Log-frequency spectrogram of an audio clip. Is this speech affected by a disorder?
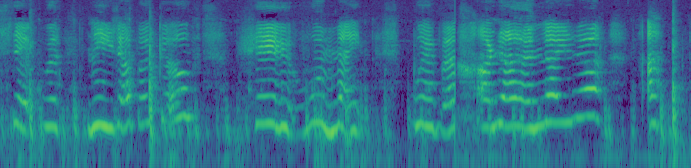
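Yes: cerebral palsy; not quadriplegic.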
